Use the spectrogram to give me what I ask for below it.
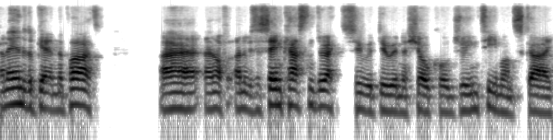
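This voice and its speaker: A man with a Liverpool accent, very fast, fairly high in pitch, with fairly even intonation. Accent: Scouse. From Liverpool, England. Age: 40s. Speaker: film director and actor. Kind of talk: casual interview chat.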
